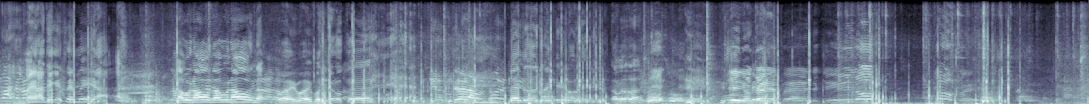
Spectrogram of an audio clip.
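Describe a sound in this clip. A man talks and laughs loudly close by.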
